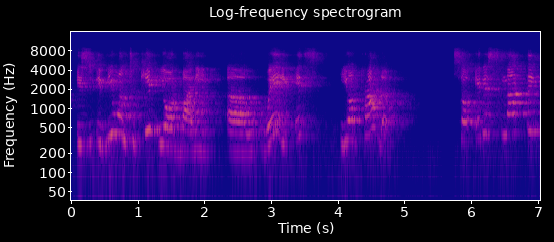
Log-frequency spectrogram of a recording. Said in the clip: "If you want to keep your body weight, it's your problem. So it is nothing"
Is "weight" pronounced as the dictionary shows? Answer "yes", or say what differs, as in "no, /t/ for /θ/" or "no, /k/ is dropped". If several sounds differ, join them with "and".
no, /t/ is dropped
